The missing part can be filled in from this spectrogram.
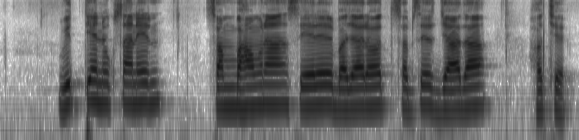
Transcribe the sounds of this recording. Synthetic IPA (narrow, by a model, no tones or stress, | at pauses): ʋɪt̪jənʊksaːniɾ | sə̃mbʱaːʋnaseːɾebəd͡ʒaːɾɔt̪səbsed͡ʒjaːd̪a | hɔt̪ʃʰeː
